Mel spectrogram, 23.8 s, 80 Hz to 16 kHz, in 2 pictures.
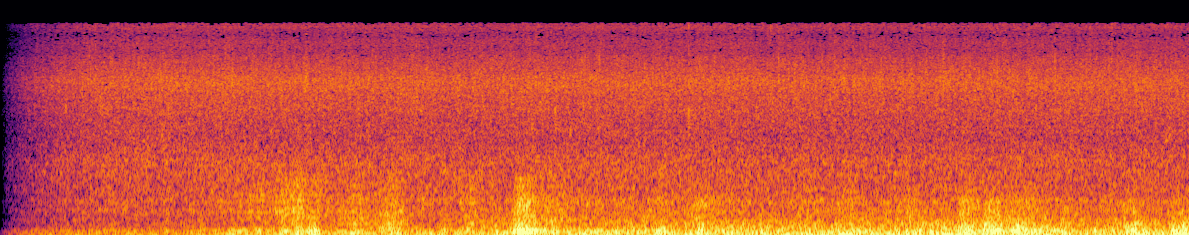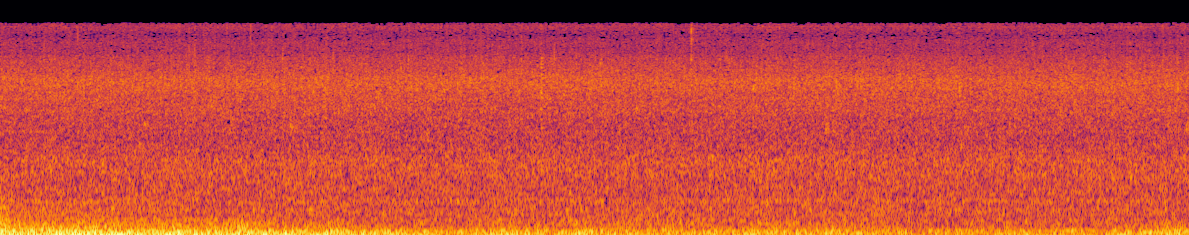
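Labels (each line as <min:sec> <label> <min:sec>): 0:00.0 Muffled ambient rain sounds in the distance. 0:23.8
0:01.9 Distant, muffled thunder gently echoing. 0:17.5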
